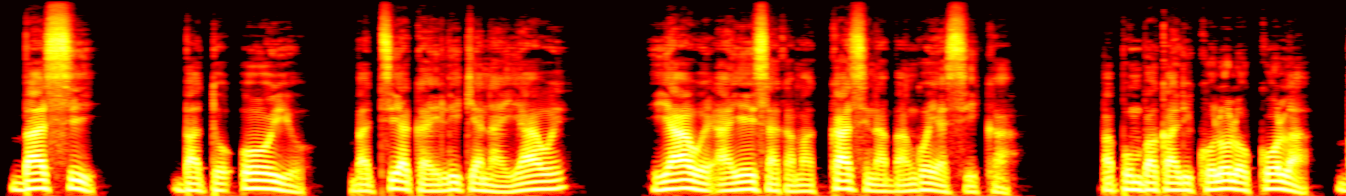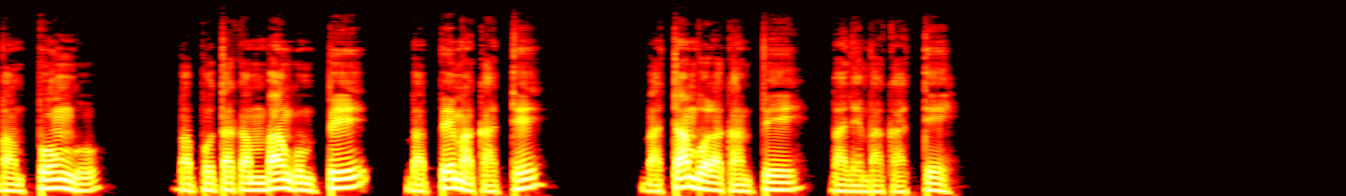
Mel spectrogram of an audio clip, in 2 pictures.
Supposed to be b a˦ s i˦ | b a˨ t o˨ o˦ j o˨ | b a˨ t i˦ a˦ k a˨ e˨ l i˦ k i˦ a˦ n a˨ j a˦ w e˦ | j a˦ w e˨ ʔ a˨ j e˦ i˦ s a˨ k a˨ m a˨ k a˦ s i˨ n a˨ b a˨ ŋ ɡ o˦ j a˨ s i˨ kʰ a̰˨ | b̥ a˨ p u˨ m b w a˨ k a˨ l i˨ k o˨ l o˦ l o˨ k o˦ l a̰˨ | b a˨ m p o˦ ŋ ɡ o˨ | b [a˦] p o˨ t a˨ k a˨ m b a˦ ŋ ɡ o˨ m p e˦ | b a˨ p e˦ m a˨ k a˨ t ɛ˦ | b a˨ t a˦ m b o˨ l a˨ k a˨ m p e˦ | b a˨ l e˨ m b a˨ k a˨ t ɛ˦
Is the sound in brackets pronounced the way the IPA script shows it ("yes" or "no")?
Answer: no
